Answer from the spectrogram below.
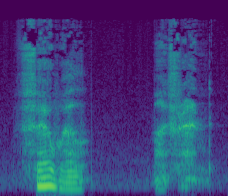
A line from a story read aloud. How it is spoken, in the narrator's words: whispered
